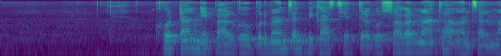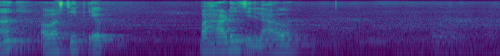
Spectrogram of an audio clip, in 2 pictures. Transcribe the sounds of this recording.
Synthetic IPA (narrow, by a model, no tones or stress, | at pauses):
kʰoʈaŋnepalkopurbant͡sʌlbikast͡sʰet̪rʌkosʌɡʌrmat̪ʰaʔʌ̰nt͡sʌlmaʌ̰bʌst̪ʰit̪ek̚ | pʌɦaɽid͡zilːaɦo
